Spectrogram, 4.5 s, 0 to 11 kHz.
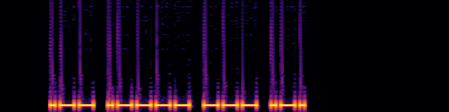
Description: Morse code, heard as a keyed tone, about 25 wpm, 700 Hz. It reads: W1OR
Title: USA Call Signs - 4 Characters - Repeated 3x - 25wpm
